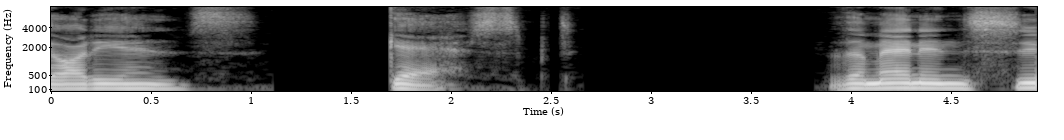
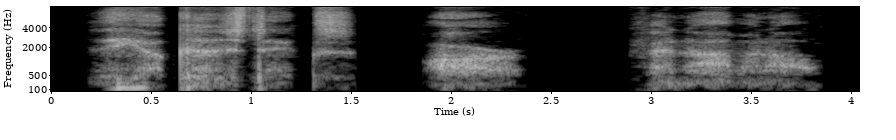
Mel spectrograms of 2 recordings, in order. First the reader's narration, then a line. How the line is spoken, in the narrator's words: whispered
